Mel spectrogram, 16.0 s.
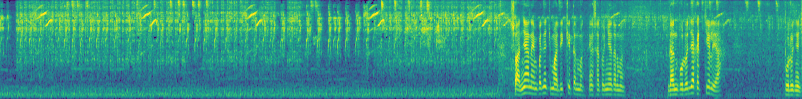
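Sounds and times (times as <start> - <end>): birds twittering: 0.0 - 16.0
songbird high rising call: 0.0 - 16.0.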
